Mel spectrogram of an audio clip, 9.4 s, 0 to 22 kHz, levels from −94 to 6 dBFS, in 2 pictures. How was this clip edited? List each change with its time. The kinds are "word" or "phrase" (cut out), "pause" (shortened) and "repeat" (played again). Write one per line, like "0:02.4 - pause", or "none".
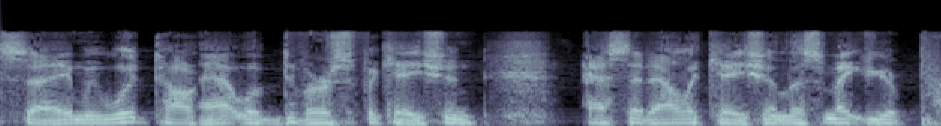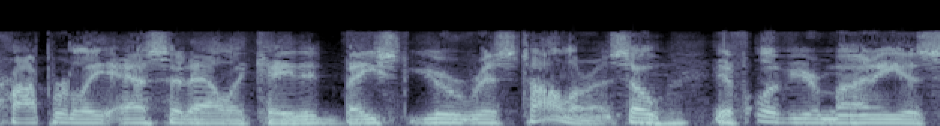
0:01.0 - word
0:01.4 - word
0:04.3 - word
0:06.7 - word
0:08.5 - word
